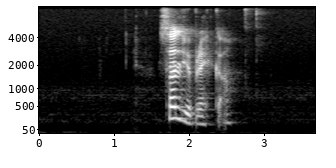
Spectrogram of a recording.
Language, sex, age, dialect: Faroese, female, 36-60, Norðurstreymoy/Eysturoy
